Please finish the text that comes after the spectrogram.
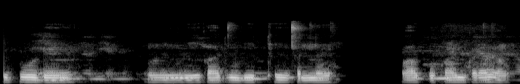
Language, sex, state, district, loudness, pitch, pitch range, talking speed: Rajasthani, male, Rajasthan, Nagaur, -19 LUFS, 105 Hz, 105-110 Hz, 140 wpm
